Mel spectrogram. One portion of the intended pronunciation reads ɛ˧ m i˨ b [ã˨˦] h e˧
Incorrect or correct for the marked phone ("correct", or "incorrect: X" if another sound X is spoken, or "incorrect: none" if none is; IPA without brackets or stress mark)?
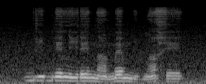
correct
